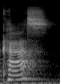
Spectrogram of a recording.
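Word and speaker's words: כעס: Sí, es palabra kas también, además que lleva el acento en la segunda A, y significa atormentarse, significa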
